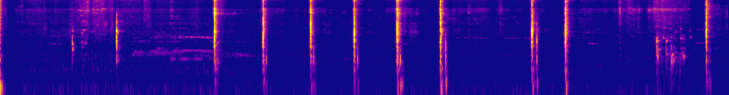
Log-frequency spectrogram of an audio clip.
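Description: A hammer knocks on wood.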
